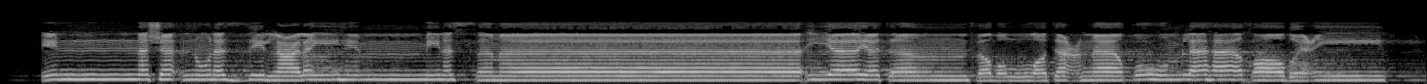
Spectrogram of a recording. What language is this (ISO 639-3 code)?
ara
